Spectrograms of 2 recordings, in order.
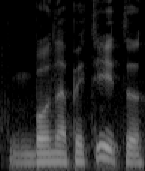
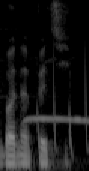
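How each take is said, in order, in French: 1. Elle est prononcée avec un accent étranger, non français. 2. Elle est prononcée avec un accent français natif. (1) "c'est pas comme ça qu'on dit en français" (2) "c'est bon appétit"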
